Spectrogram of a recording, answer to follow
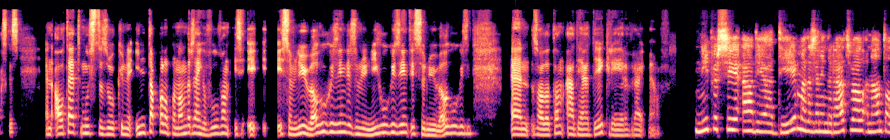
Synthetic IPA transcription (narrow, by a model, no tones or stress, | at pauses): kskəsʔɛnʔɑ̰lˠtɛːtmustənzoːkʏnənʔɪntɑpənɔpənɑndərzɛjnɣəvulˠvɑnɪsɪsəmnyːʋɛlˠɣuɣəzintɪs̬əmnyniɣuɣəzɪntɪsəmnyʋɛlˠɣuɣəzinɛnzɑwdɑt̚ɑna̰ːdeːaːdeːkrejeːɾənvraːxɪ̰k̚mɛ̰ɑ̰f | nit̚pɛrseːʔaːdeːaːdeːmaːrdərzɛːjnɪndərdaːtʋɛlˠənaːntɑ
